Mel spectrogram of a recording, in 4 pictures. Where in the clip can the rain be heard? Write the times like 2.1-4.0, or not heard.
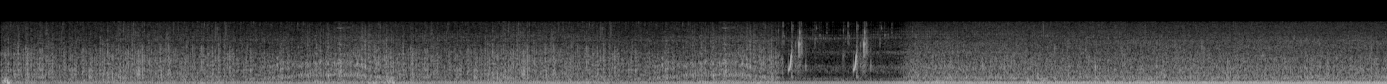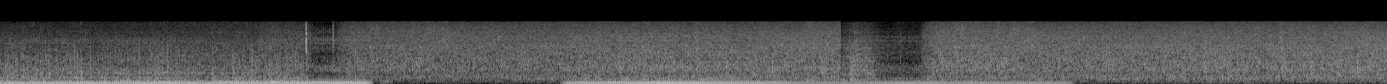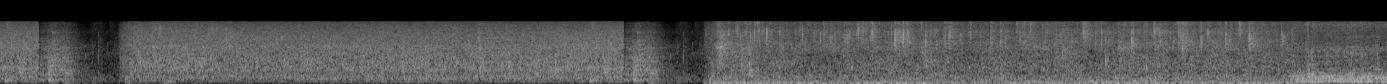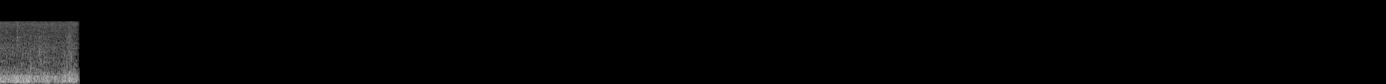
0.0-42.4.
